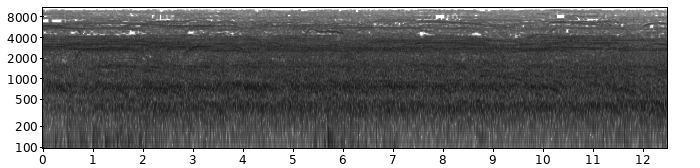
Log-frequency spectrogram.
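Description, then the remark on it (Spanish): A football stadium crowd whistles loudly in protest at the referee from Córdoba as the players leave for the dressing room: a dense, shrill wall of high-pitched whistles over a roaring rumble of voices, sustained without a break. “Y ahora sí, vais a escuchar la pitada del público al colegiado cordobés.”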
